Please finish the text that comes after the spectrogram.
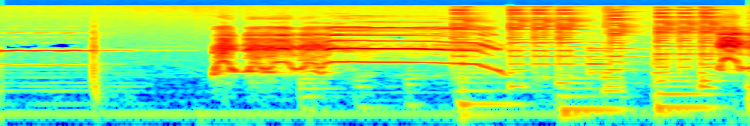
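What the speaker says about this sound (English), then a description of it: "they've brought out a whole compact disc of rooster crows." A cartoon rooster crows loudly and close, a long rising-then-falling call, followed by more overlapping crows and clucking from other birds.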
